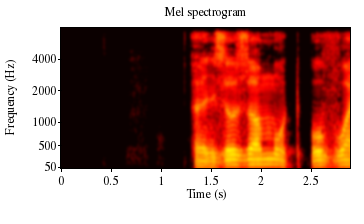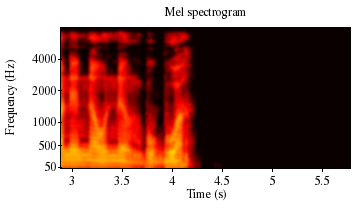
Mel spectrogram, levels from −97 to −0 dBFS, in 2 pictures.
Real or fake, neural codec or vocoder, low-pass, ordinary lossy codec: fake; codec, 16 kHz, 4 kbps, FunCodec, trained on Chinese and English, 50 frames a second; 7.2 kHz; Opus, 64 kbps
